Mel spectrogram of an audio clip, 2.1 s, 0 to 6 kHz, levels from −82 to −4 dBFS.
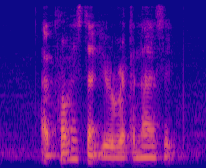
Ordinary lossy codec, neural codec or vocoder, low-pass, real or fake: none; codec, 32 kHz, 1.9 kbps, SNAC; 5.4 kHz; fake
